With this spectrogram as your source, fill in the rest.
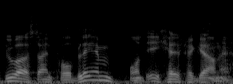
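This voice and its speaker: A man's voice: on the low side, very animated, a little slow, crowd noise. An actor voicing a world-weary male synth private detective in a video game, talking in a dry, matter-of-fact way. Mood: wry. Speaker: game companion character.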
